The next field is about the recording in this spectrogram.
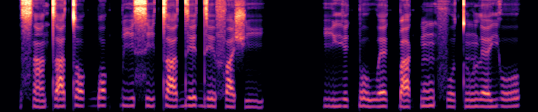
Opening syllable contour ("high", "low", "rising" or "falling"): low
